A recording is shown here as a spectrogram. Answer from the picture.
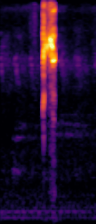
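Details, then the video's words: One loud, scratchy shriek from a pineapple conure, brief and noisy with a slightly broken, doubled quality, in otherwise quiet surroundings. "Pineapple conure sounds"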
